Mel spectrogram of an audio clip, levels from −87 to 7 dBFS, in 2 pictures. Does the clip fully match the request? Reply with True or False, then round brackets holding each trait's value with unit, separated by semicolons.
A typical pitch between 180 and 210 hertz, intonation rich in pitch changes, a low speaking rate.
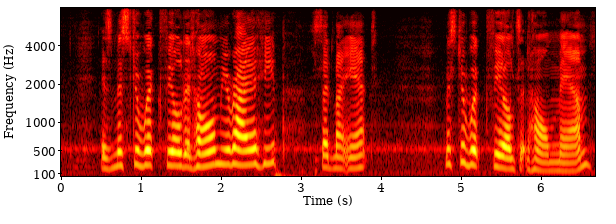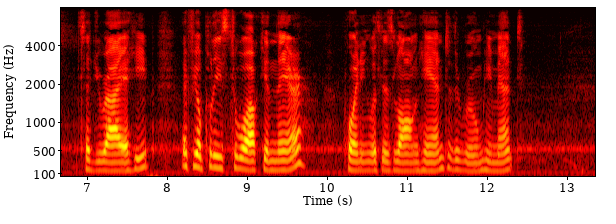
False (185 Hz; 7.4 semitones; 155 wpm)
